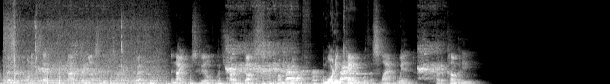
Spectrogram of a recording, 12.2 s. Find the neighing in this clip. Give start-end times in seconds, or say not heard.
0.7-2.1, 4.5-6.0, 8.3-8.9.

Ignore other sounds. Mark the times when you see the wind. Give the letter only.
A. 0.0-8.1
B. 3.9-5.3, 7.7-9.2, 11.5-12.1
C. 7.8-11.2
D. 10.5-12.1
A.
